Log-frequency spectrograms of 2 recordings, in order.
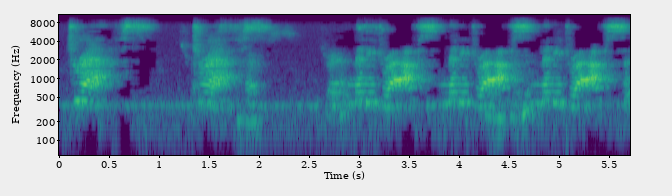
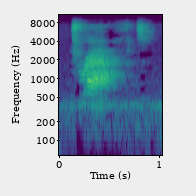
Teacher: the T wasn't between two consonants it was simply part of an ending consonant cluster so the T was clearly pronounced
